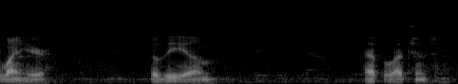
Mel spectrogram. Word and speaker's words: Appalachian: here of the um appalachians appalachians if you want to say it correctly appalachian mountain is pronouncing it okay appalachian people say appalachian okay so that is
